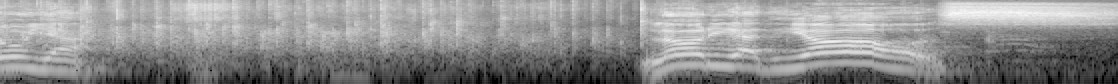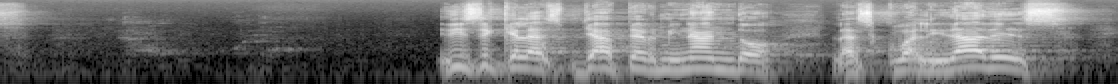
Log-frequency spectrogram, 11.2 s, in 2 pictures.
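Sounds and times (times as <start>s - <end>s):
audience applause: 0.0s - 3.8s
speech: 0.1s - 0.6s, 3.2s - 5.2s, 7.8s - 11.0s.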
